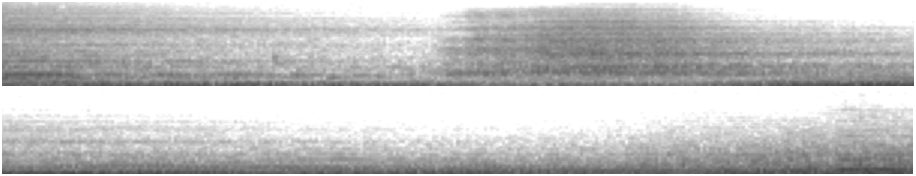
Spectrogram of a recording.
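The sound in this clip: A single deep, breathy rush of breath, loud for about a second, over a continuous low rumble that carries on afterward.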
